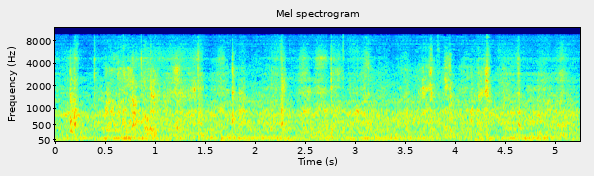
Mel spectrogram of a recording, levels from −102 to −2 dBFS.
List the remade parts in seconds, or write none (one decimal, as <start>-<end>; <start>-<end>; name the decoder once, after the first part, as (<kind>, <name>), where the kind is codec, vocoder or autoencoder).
0.0-0.5 (codec, SNAC); 1.0-1.7; 2.2-3.1; 4.4-5.3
